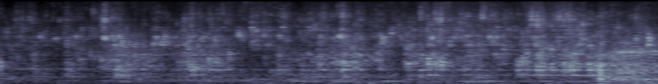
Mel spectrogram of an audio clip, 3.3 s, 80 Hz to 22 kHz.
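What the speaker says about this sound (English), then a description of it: "So we're going to put in 4 liters of distilled water." Four liters of distilled water pouring into a container, a steady, close splashing rush with a gurgling, fluctuating texture that continues throughout.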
